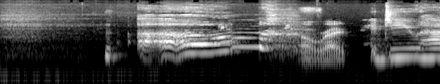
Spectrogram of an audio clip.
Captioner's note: giggles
